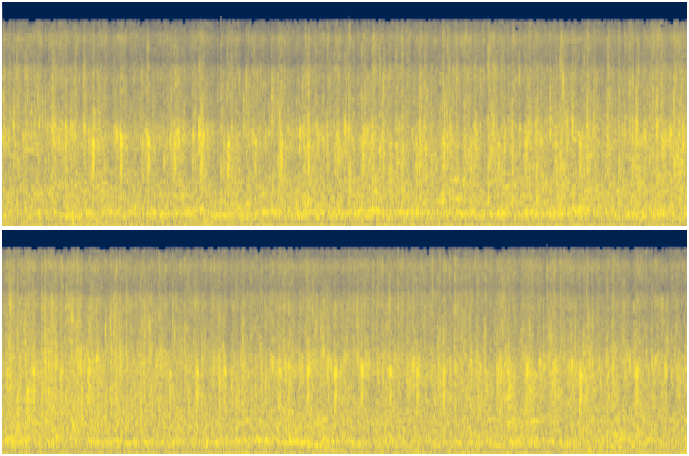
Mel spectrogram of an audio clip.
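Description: Audience applauding steadily, many hands clapping together.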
